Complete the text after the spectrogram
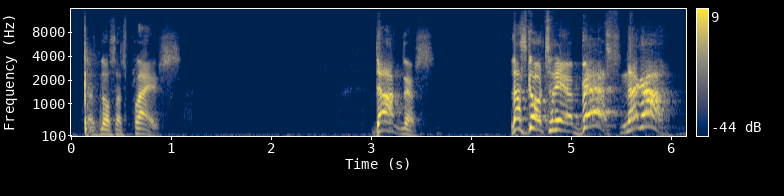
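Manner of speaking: lively, high delivery with wide, upward pitch swings. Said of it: "his response is like this".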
